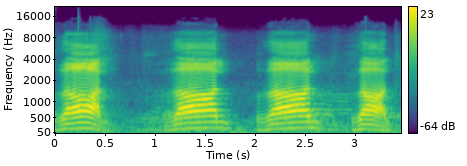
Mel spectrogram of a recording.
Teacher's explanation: اس کو نرمی سے نکالنا ہے، اسی مخرج سے نکلے گا جہاں سے سا نکلا ہے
